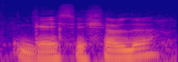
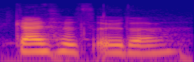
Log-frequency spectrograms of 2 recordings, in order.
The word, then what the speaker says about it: Geiselsöder: Geiselsöder. It's not bad, actually. It's Geiselsöder. Geiselsöder.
